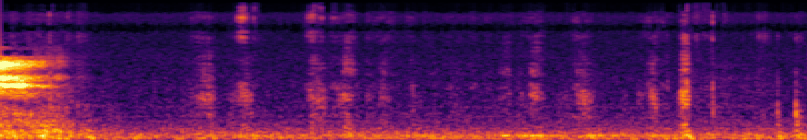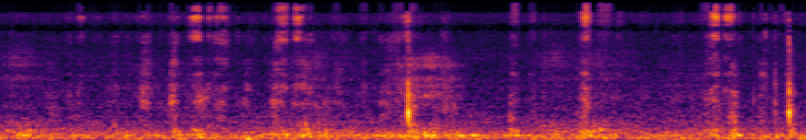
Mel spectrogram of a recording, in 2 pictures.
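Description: Fountain pen with a Kaweco premium steel nib writing on paper, faint close scratching strokes in short irregular bursts, with a dog panting softly nearby.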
